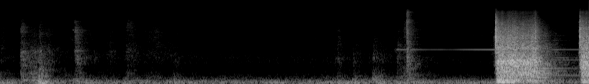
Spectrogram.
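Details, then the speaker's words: Kei truck with cleaned starter connectors and an old battery from 2022: a few faint clunks, then two short cranking bursts that cut off abruptly as the starter seems to disengage; owner suspects low battery voltage. "It did crank over better that time. Um, I think right now we're just dealing with the low voltage. It'll crank over a few times, but it sounds like the starter disengages some."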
